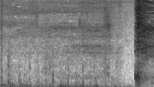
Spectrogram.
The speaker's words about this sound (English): Excuse me, I had to cough.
